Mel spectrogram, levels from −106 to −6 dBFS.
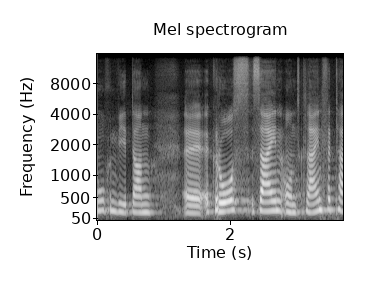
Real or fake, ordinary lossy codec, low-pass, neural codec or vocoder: fake; none; 14.4 kHz; autoencoder, 48 kHz, 32 numbers a frame, DAC-VAE, trained on Japanese speech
